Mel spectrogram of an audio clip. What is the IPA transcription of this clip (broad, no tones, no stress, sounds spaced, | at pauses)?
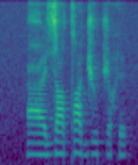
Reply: ʕ æ zʲ ɛ tˤ ɛ d͡ʒ u t͡ʃ ɔ h ɪ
